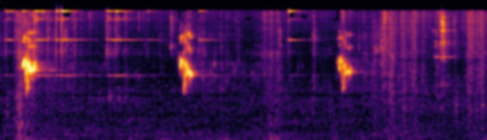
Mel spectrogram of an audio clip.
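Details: Single chirps from budgerigars in an aviary in the morning, three short harsh notes spaced about one and a half seconds apart against near silence.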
